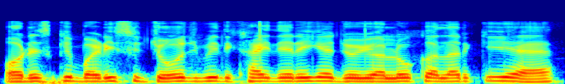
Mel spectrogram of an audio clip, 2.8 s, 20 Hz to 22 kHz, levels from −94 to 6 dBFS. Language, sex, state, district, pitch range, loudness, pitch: Hindi, male, Jharkhand, Garhwa, 155-170 Hz, -11 LUFS, 165 Hz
